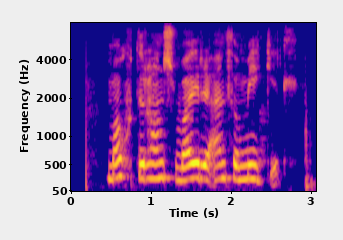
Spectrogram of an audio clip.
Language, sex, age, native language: Icelandic, male, 6, Icelandic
